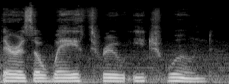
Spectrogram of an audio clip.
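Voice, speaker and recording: A woman reading a poetic spiritual meditation in a solemn, measured, deliberate way, as an audiobook narrator. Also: deep voice, little pitch movement, over music.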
